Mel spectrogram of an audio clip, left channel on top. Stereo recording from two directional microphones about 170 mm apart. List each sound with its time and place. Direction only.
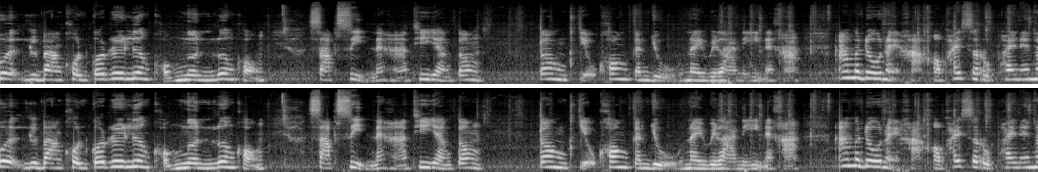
0.0 s speech: 40° right (ahead or behind)
5.8 s speech: 55° right (ahead or behind)
8.4 s speech: 40° right (ahead or behind)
